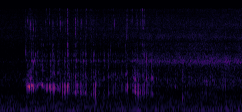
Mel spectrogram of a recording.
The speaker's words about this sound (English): Sorry, that sounded terrible after the pour sounded great, but yeah, the pour was real nice. I had to sip the, it was about to overflow the glass. Yeah, get you a little more too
